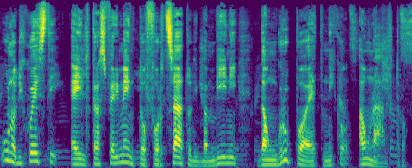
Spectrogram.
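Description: A man reading an Italian voice-over for an interviewee, measured and earnest. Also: mid-range voice, lively intonation, darkish tone.

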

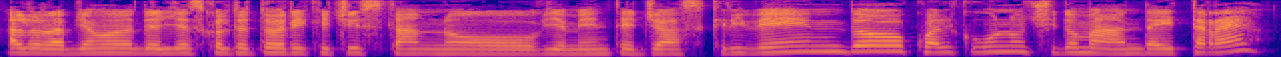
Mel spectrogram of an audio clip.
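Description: A woman's voice: mid-range voice, fairly even intonation, normal speed, clear, resonant tone, no echo, studio quality. A woman hosting a radio segment and reading listener questions aloud. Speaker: radio host.

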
